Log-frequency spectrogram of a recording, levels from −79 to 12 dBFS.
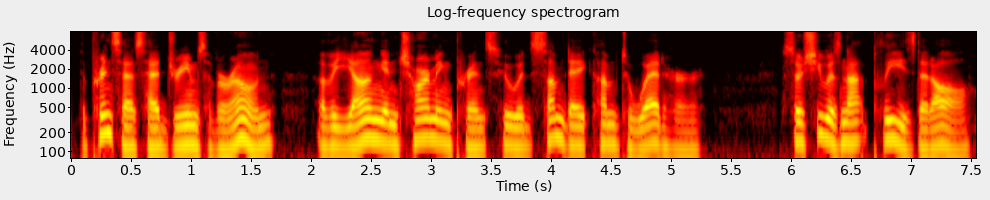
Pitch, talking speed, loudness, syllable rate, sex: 130 Hz, 225 wpm, -19 LUFS, 5.0 syllables/s, male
